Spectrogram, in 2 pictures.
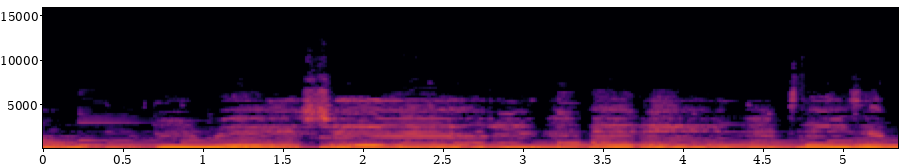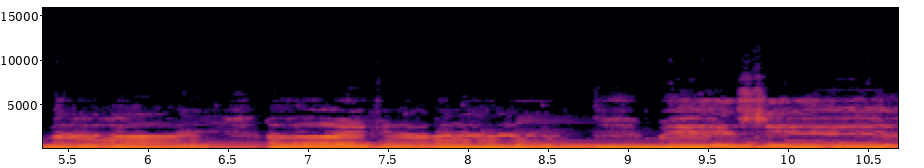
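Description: Acoustic guitar strummed while a man sings over it, holding long, wavering notes without clear words.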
